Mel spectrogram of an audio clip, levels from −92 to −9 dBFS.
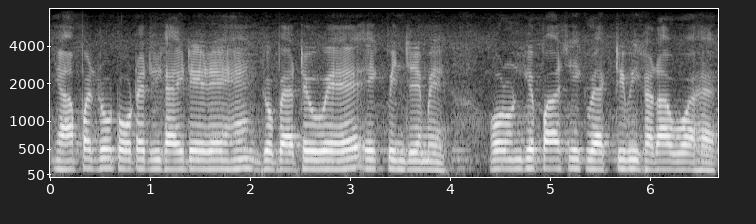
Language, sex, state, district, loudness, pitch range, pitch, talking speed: Hindi, male, Haryana, Rohtak, -15 LUFS, 150-160 Hz, 155 Hz, 215 wpm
